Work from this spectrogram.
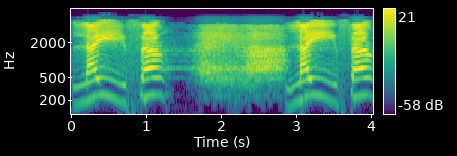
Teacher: لام یا زبر لی سین زبر سا لیس لیس. یہاں یا لین ہے، اسے نرمی کے ساتھ بغیر کھینچے بغیر جھٹکا دیے معروف پڑھیں گے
